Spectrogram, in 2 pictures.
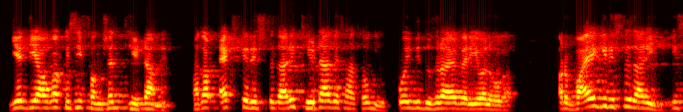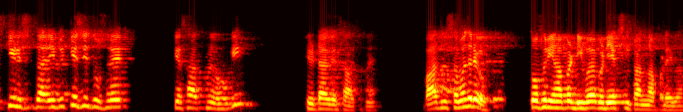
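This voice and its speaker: Male math teacher in an echoey classroom. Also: high-pitched. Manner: explains step by step, keeps checking students follow. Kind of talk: classroom lecture. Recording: echoey room, dull lo-fi sound.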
